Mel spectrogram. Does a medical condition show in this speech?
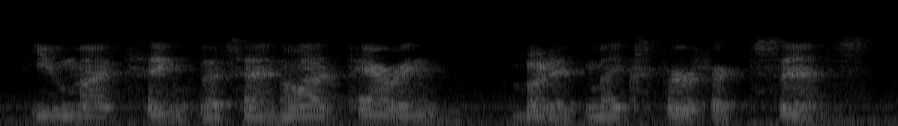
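Yes: cerebral palsy; uses wheelchair.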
